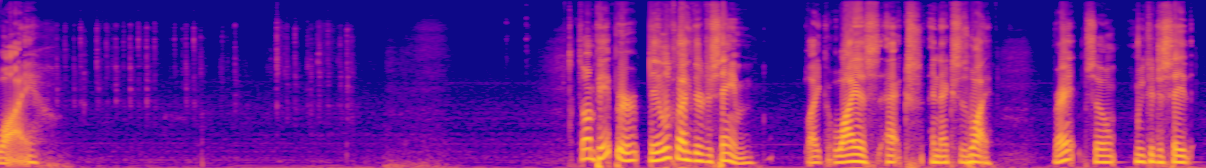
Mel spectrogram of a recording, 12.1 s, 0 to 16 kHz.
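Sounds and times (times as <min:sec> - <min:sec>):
keyboard typing: 0:00.6 - 0:03.6.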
